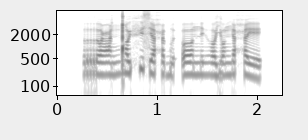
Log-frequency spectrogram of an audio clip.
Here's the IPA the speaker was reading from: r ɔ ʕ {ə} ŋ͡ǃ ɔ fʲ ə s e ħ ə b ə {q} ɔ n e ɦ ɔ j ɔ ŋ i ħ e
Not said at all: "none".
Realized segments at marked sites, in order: ə, ʔ

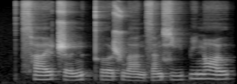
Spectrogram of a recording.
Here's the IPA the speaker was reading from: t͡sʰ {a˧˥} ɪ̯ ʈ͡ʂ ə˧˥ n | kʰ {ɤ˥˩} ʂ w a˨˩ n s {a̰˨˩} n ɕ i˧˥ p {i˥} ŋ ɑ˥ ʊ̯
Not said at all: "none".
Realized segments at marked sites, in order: a˧˥, ɤ˧˥, a˦, i˥

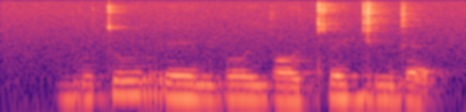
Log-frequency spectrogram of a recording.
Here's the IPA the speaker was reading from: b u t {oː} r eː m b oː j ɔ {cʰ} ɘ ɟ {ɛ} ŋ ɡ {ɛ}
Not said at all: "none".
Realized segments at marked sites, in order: uː, cʰ, ɨ, ɛ

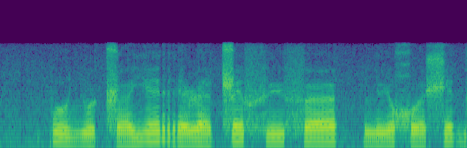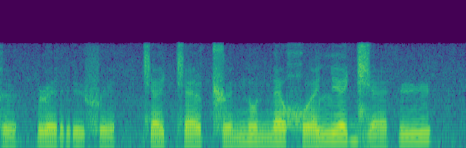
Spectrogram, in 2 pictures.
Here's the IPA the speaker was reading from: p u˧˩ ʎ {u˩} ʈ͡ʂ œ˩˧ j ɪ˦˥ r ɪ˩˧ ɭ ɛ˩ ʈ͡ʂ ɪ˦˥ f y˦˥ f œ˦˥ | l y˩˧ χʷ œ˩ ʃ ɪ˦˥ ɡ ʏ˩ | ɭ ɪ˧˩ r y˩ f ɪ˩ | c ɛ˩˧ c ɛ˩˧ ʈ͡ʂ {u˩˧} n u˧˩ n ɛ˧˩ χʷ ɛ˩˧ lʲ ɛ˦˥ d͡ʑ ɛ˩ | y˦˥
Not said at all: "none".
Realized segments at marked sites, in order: u˩, ʏ˩˧

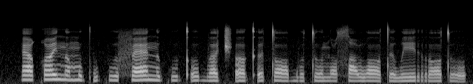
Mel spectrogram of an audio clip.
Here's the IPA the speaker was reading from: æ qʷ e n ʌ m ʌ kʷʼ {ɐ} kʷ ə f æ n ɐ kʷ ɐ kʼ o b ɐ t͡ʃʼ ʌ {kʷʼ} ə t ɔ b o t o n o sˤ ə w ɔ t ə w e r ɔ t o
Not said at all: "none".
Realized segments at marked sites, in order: ɐ, kʼ

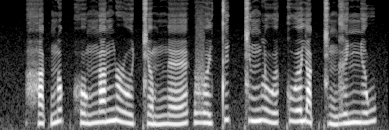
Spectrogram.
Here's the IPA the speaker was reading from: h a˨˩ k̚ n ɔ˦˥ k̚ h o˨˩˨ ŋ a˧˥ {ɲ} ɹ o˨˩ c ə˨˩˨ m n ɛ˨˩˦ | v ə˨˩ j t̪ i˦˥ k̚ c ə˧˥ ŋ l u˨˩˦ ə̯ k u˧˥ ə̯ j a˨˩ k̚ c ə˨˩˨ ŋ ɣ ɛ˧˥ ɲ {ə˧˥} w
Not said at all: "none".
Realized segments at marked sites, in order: ŋ, ə˧˥

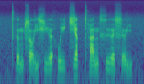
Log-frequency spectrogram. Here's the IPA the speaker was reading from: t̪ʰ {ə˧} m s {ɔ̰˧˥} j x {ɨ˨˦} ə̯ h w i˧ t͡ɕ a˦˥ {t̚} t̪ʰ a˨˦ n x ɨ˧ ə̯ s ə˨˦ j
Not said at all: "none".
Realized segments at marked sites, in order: ə̰˧˥, ɔ̰˧˥, i˨˦, t̚

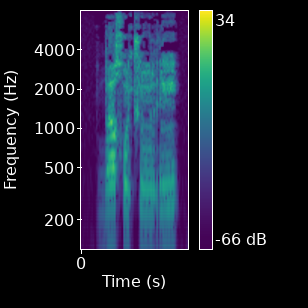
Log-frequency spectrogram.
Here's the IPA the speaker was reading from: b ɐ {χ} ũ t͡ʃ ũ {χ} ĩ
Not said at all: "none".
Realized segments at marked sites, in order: χ, r

